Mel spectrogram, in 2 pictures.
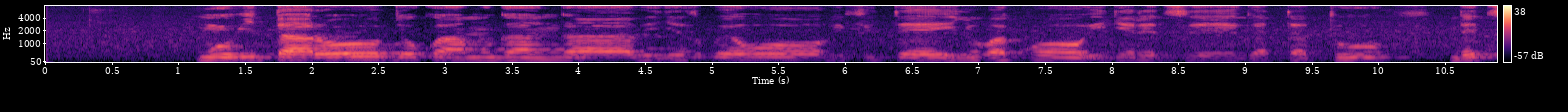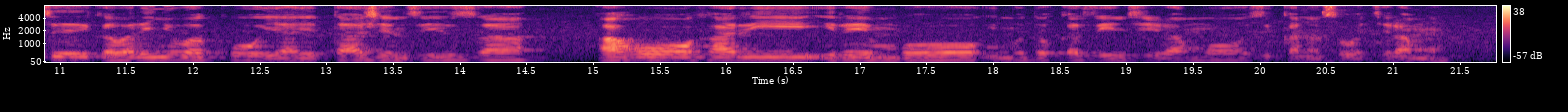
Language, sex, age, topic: Kinyarwanda, female, 18-24, health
